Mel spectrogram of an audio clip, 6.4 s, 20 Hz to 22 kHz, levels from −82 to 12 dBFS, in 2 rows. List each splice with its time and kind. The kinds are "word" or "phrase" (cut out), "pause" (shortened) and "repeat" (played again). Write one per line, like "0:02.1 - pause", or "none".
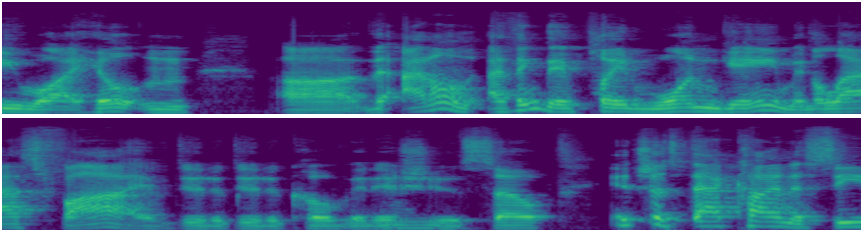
0:03.0 - word
0:04.1 - repeat

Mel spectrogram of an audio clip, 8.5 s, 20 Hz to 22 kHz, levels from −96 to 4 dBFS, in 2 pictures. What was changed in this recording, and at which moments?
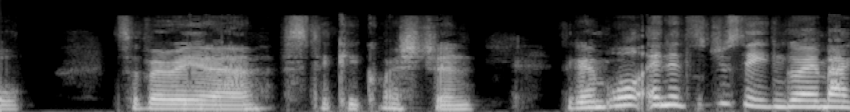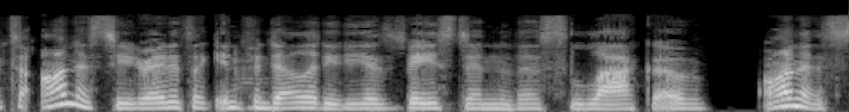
0:03.0 - phrase
0:06.3 - word

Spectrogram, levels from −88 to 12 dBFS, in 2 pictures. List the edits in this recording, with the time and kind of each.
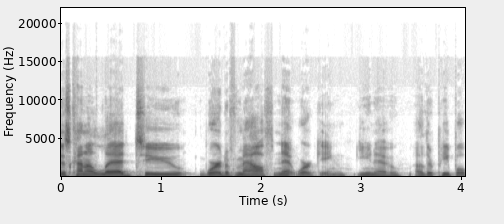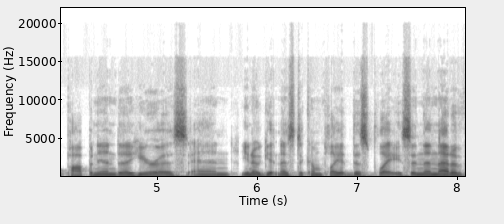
0:05.8 - pause

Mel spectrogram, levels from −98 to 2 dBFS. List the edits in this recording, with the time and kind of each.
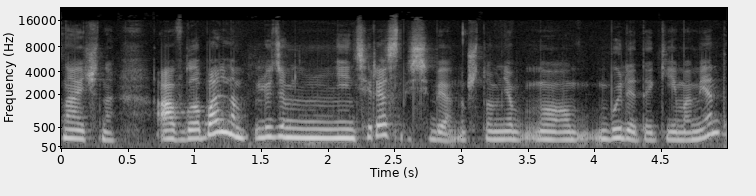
0:01.4 - word
0:02.6 - phrase
0:03.1 - word

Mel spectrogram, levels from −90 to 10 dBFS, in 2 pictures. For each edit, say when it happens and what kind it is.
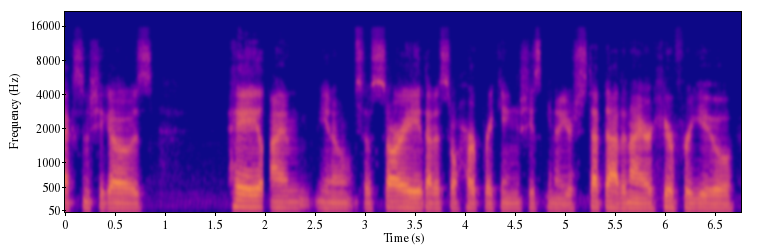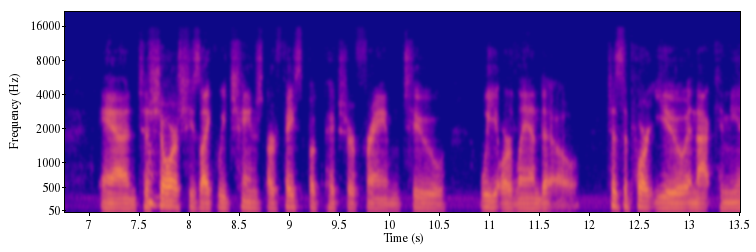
0:02.0 - word
0:02.9 - word
0:03.6 - word
0:04.8 - word
0:07.9 - word
0:08.7 - word
0:09.3 - word
0:11.1 - word

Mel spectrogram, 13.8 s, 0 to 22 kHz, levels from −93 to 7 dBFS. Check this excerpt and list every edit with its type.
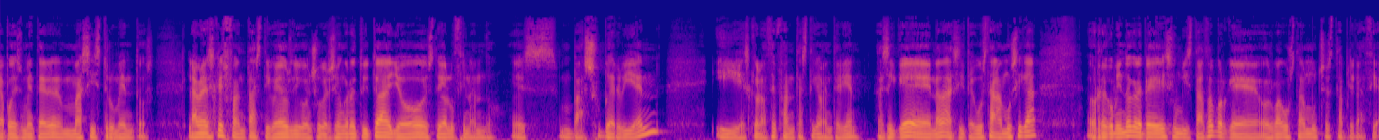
none

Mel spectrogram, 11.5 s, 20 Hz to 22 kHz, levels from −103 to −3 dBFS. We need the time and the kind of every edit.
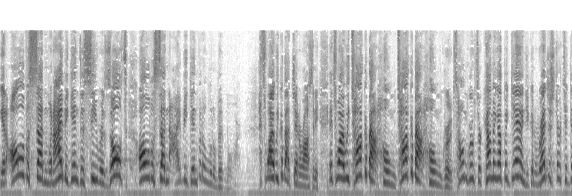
0:03.9 - phrase
0:05.6 - word
0:07.9 - repeat

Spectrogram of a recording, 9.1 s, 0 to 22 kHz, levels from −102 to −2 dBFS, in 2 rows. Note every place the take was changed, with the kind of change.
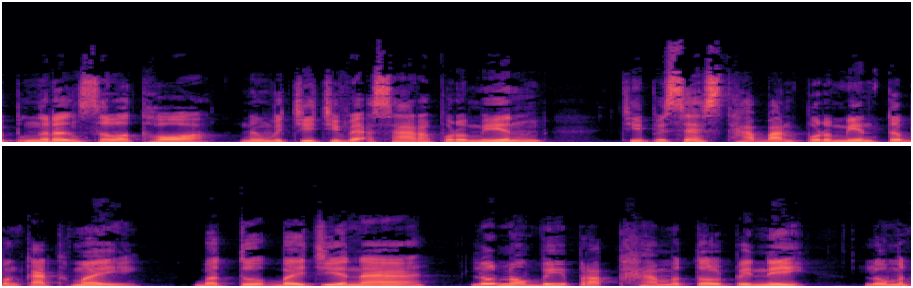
0:05.4 - pause

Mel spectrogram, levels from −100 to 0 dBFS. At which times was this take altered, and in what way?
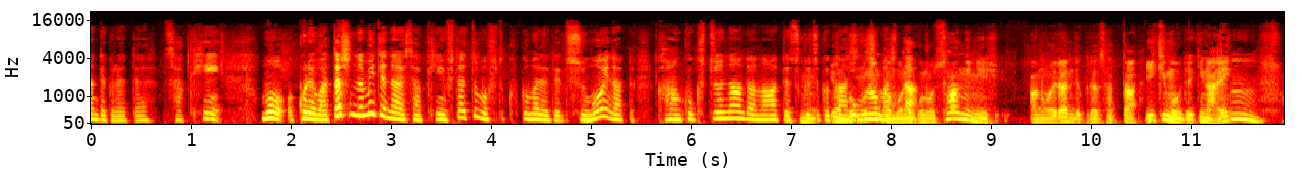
0:10.5 - pause

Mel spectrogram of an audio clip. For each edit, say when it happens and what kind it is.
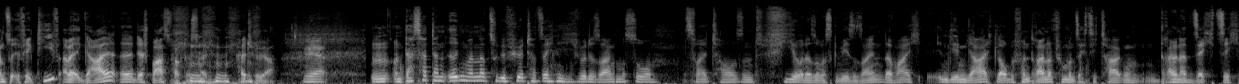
0:03.7 - pause
0:06.1 - word

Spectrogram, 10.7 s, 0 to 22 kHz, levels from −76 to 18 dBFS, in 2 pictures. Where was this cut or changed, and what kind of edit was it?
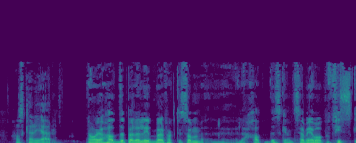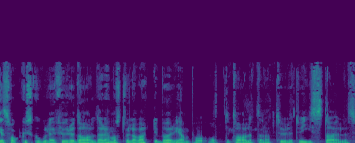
0:01.2 - pause

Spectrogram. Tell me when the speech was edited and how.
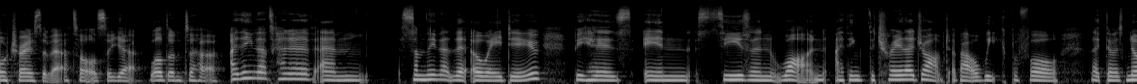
0:02.2 - pause

